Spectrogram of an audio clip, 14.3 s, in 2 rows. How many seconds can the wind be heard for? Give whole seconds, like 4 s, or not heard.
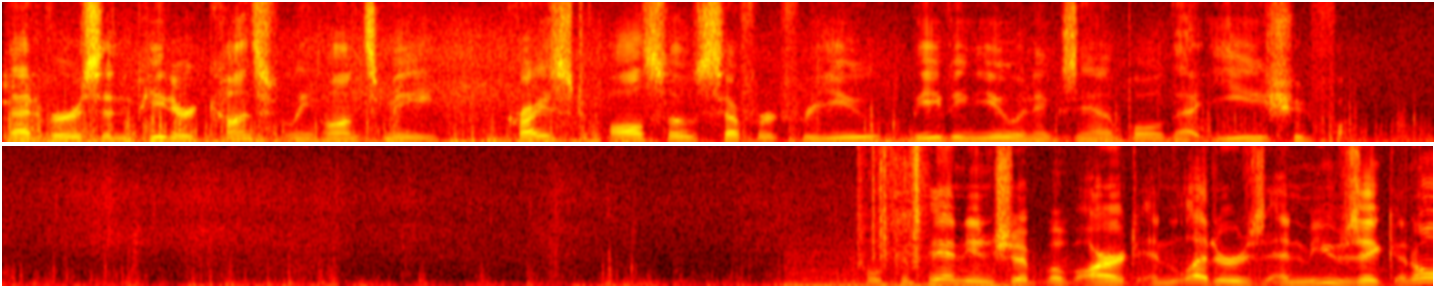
14 s.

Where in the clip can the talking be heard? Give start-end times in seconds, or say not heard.
0.0-6.7, 11.4-14.2.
